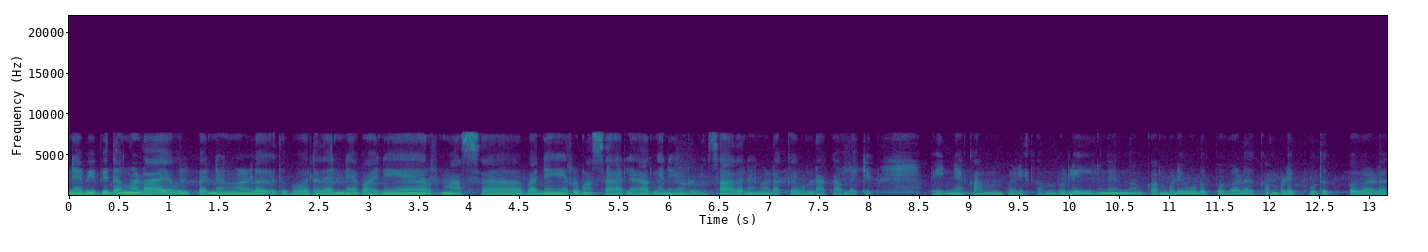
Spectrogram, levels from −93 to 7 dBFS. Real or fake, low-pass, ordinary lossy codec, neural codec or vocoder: real; none; none; none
